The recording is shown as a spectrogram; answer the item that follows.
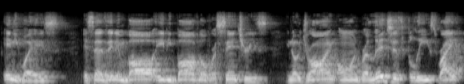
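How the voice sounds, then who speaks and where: A man's voice: fairly low pitch, moderate pace. Confrontational male preacher in an echoey room. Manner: confrontational, profane; slangy, with frequent "man" and "you know" tags. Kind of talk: fiery street-style sermon with scripture read aloud.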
